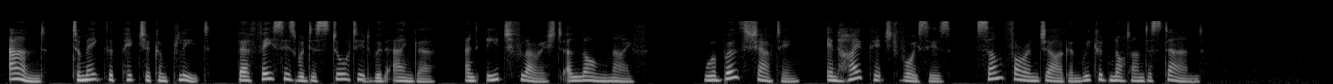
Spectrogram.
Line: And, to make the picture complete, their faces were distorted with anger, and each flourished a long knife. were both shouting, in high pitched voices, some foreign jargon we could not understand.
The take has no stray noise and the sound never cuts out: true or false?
true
